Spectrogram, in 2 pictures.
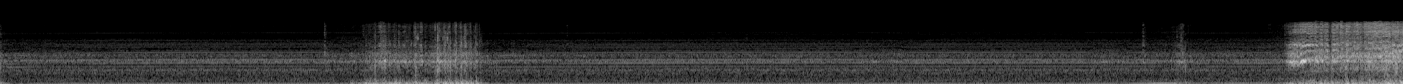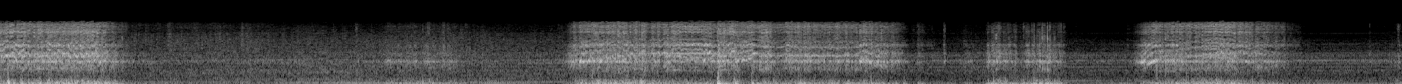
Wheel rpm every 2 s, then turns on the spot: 0, 0, 20, 0, 0, 0, 70, 120, 0, 20, 180, 80, 50, 40.
4-6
